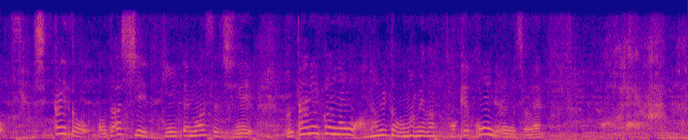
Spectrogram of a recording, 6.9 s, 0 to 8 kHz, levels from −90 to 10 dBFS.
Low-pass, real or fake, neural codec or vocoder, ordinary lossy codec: 7.2 kHz; fake; codec, 16 kHz, 4 kbps, FreqCodec, smaller model; none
